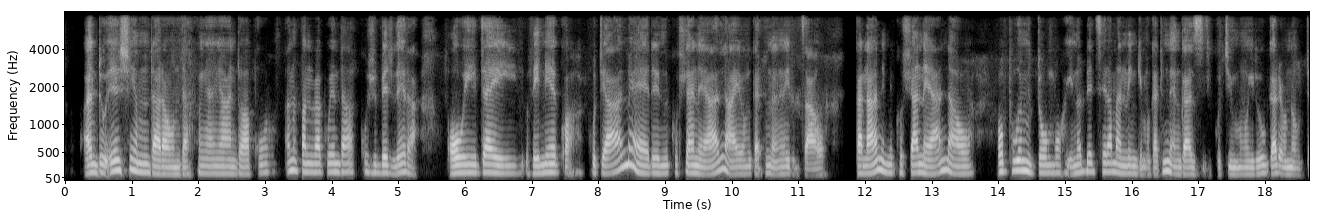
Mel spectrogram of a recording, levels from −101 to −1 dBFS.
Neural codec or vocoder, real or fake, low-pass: codec, 16 kHz, 1.1 kbps, Voila-Tokenizer; fake; 7.2 kHz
